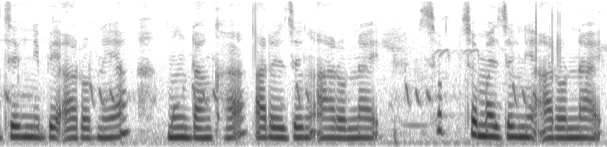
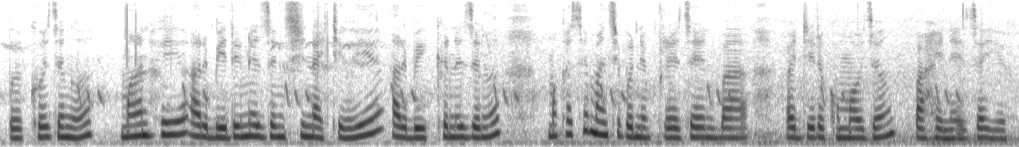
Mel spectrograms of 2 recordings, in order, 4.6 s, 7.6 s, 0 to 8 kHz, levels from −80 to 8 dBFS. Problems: none marked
